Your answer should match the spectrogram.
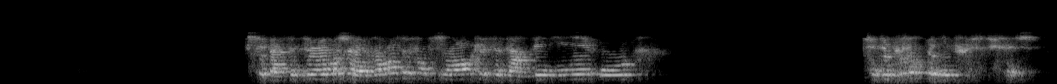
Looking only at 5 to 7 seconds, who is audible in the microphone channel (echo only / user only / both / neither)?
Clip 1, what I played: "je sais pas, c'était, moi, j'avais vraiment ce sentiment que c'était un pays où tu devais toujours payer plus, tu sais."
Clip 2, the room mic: echo only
